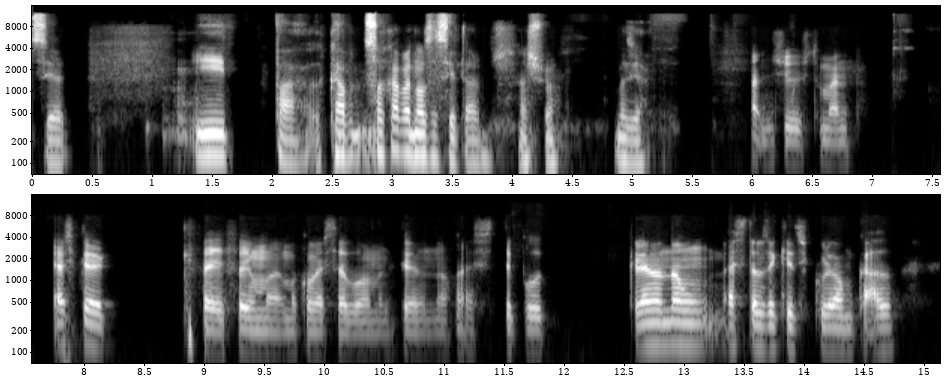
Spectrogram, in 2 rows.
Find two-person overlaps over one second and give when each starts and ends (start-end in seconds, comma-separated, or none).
none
